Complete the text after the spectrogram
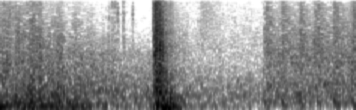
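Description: A rocket launcher fires with a heavy blast.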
